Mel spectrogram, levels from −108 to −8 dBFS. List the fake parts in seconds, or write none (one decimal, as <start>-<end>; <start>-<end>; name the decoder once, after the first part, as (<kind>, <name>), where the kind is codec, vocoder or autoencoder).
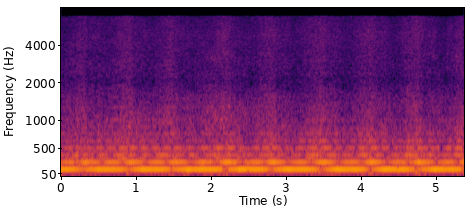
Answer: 0.0-0.4 (codec, HILCodec); 1.7-2.5; 4.5-5.4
